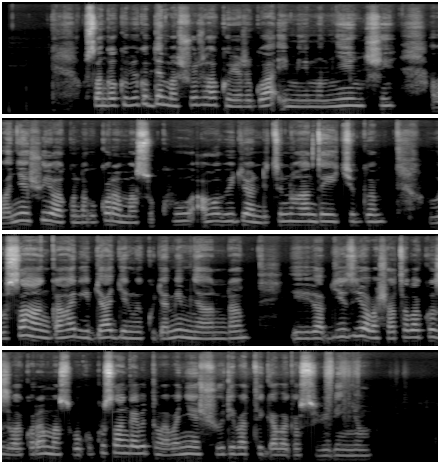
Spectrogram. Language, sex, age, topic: Kinyarwanda, female, 18-24, education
